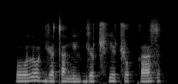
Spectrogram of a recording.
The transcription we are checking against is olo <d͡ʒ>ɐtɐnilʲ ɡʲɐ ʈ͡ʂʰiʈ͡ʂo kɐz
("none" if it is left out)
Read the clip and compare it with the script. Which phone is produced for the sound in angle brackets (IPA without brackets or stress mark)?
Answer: ɡʲ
